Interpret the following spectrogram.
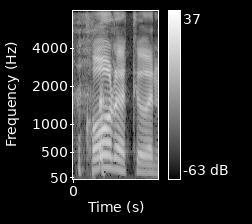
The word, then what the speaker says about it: Korakuen: My favorite place in the world, there's a venue called Korakuen Hall, but I always say Karakin Hall just because like I don't know, hey, I'm going down to Karakin Hall, but it's Korakuen Hall.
